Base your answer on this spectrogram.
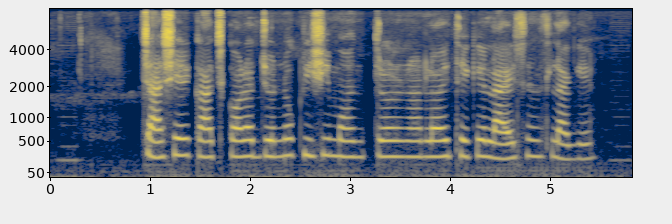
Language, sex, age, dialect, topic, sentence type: Bengali, female, 18-24, Northern/Varendri, agriculture, statement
